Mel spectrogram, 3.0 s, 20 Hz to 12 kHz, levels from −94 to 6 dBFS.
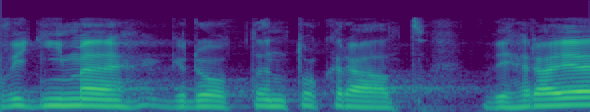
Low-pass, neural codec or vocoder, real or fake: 7.2 kHz; none; real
